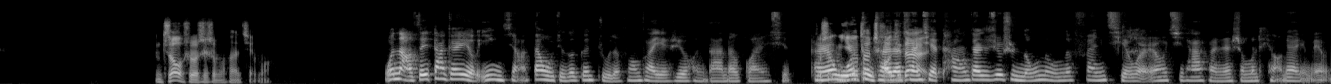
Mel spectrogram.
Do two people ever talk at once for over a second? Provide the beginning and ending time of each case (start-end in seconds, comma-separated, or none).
8.1-9.3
